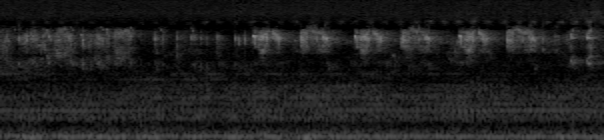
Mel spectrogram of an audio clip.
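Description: Birds chirping in the open: a short high note repeated about twice a second, louder from about halfway in, over a faint steady low hum.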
